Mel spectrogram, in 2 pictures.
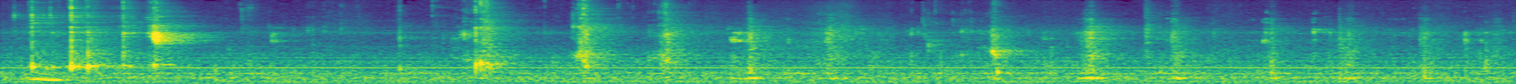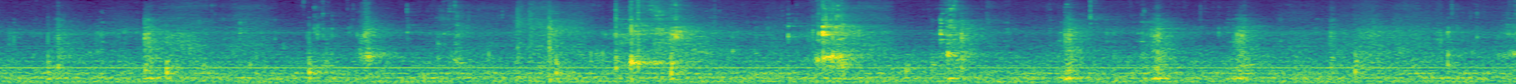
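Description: Close-up eating sounds: crisp bites and chewing of whole raw red radishes, in irregular short crunches every second or so, with softer chewing between them.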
